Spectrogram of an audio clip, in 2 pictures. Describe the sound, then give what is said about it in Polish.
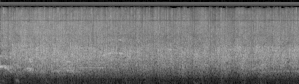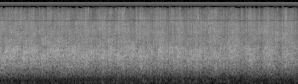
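Audience applause breaks out after a host calls for a big round of clapping to welcome performers at a live radio event, a dense, steady wash of hand claps that stays loud for the whole stretch with only a slight fade near the end. “Proszę o wielkie brawa.”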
